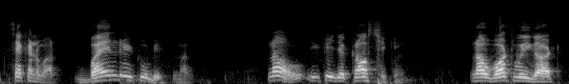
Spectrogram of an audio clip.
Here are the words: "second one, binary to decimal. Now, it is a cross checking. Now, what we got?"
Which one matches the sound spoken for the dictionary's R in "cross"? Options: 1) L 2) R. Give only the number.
2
